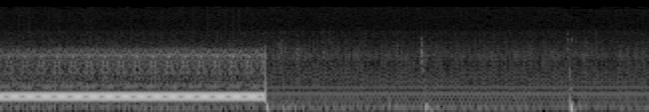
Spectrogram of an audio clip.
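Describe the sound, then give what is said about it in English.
A loud, steady telephone dial tone drones for about a second and a half in the coach cabin of a plane, then cuts off abruptly, leaving a faint background hum with a couple of soft clicks. “We are having a report of a dial tone somewhere in coach.”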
